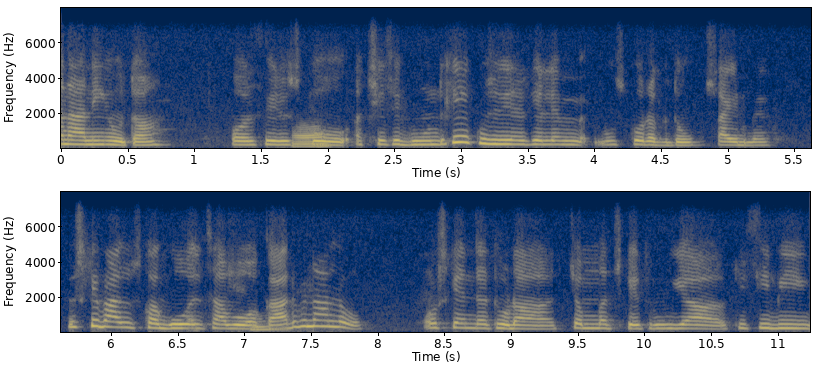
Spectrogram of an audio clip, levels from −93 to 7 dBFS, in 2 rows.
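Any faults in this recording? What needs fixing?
No faults turn up in this speech recording, so nothing needs to be fixed.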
